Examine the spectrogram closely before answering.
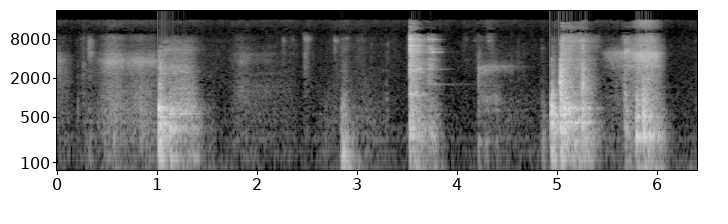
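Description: Drinking glasses and cups set down on a wooden cupboard shelf: about five separate clinks and knocks, one with a brief glassy ring.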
